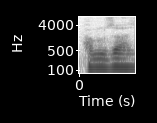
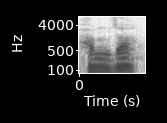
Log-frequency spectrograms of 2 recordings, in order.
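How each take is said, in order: No difference in how they are said.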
